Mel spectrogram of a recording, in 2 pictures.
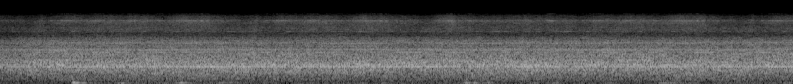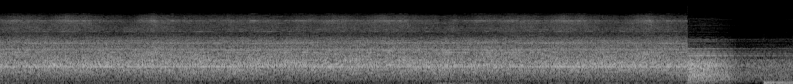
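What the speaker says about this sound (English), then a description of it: "The aircraft continues its flight across the Atlantic" Boeing 767 cruising across the Atlantic in a flight simulator game: a loud, steady engine drone that holds unchanged and then cuts off abruptly near the end.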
